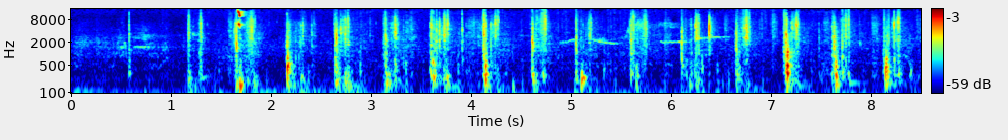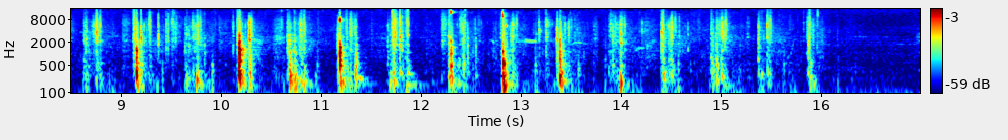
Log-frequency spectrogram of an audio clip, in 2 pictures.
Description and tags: Footsteps outdoors wood path squeak
walking wooden path with some squeaky wood under tension
footsteps, squeak, boardwalk, wood, walk, board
